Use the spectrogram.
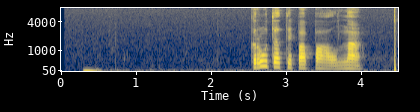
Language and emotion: Russian, neutral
